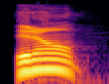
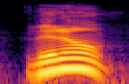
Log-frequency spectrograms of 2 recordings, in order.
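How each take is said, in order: Both takes have the same delivery.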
